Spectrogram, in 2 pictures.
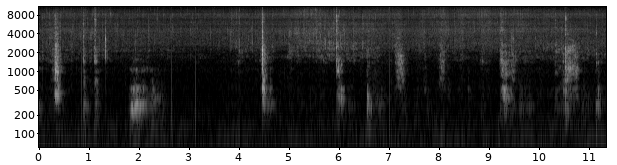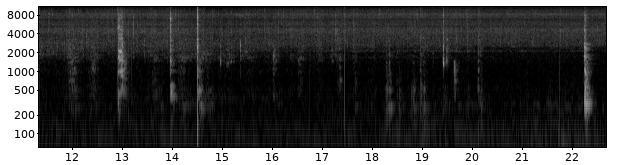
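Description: Chicken fry sizzling in a pan while being stirred, a steady bright hiss with repeated spoon scrapes and clinks scattered throughout, close and without voices.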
